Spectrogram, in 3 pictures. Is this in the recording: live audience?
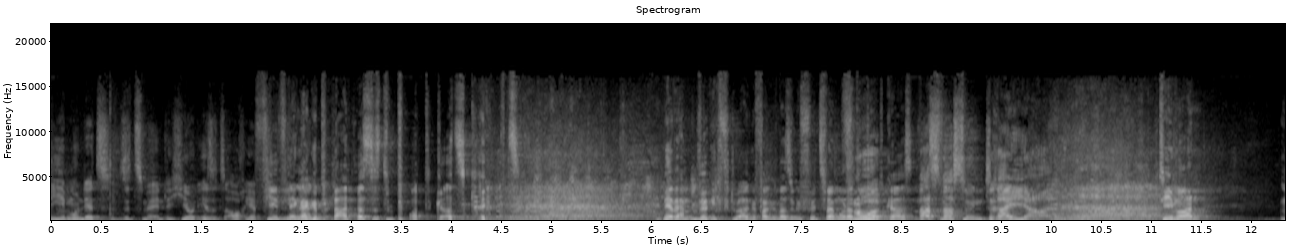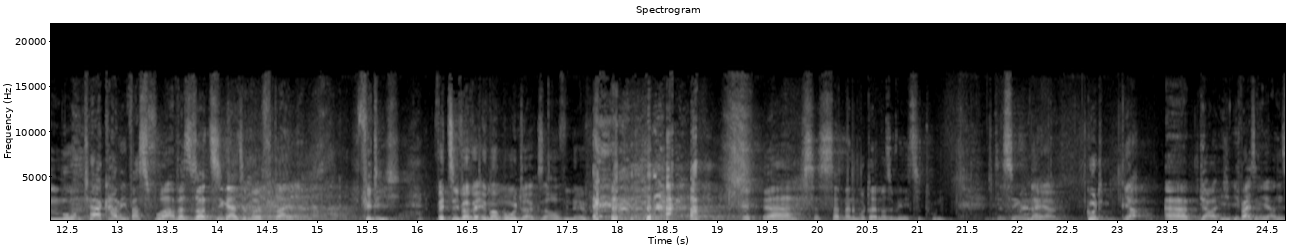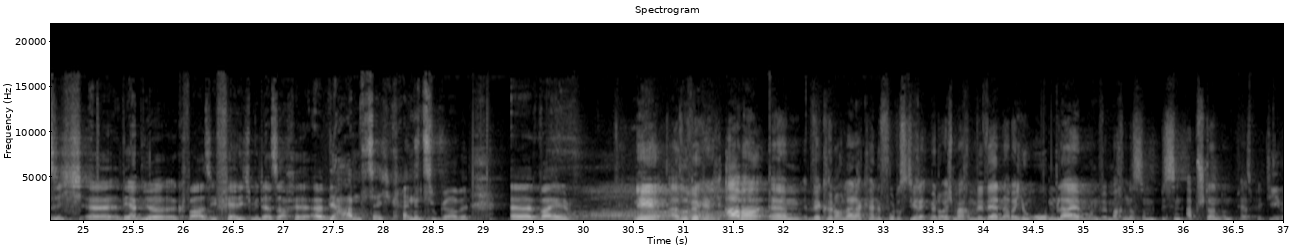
yes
